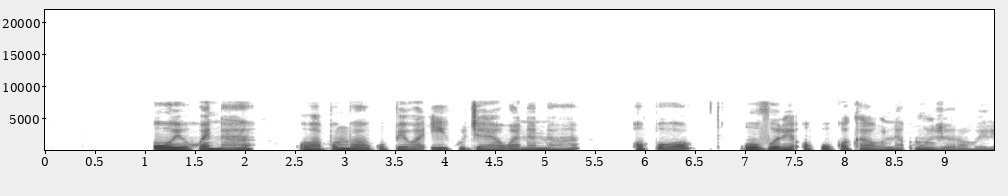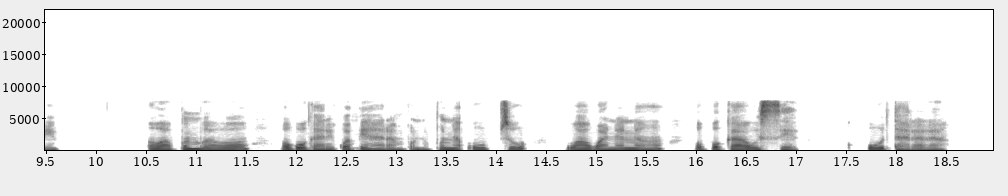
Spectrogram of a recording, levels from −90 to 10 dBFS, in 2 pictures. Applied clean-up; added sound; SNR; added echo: none; none; none; none.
